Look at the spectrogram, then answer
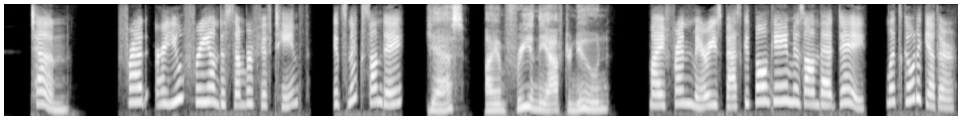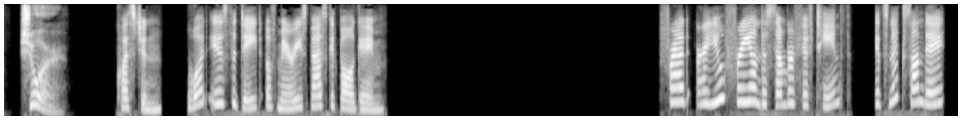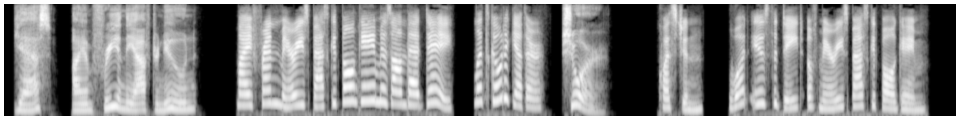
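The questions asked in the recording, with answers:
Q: What is the date of Mary's basketball game?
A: December 15th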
